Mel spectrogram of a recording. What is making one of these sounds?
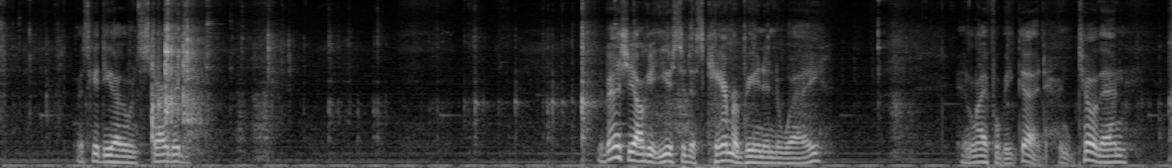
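A screwdriver clicks and scrapes against a small metal case.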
